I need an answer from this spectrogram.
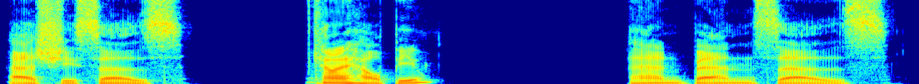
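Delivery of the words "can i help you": false smile. Acted. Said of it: "behind a mask and a smile".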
